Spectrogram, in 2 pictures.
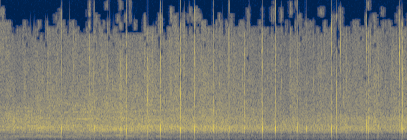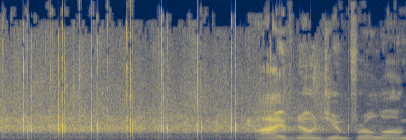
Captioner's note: applause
